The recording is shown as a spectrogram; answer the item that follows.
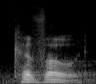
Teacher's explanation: you're pronouncing the kaf is a k, especially with a dot in the middle. That's a hard k sound.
